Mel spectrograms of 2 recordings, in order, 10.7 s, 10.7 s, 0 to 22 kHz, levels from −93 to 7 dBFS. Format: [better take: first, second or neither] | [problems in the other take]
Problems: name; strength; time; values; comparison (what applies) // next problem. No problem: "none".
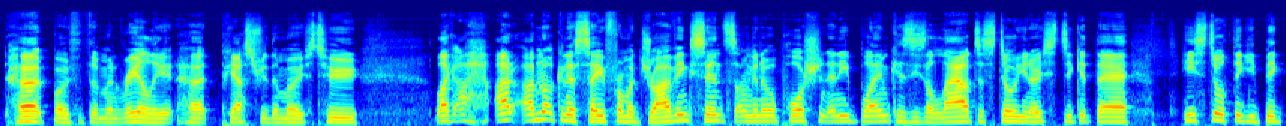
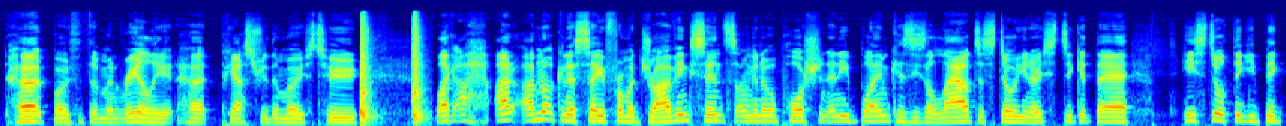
first | door banging; loud; at 3 s; peak 2 dB above the speech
